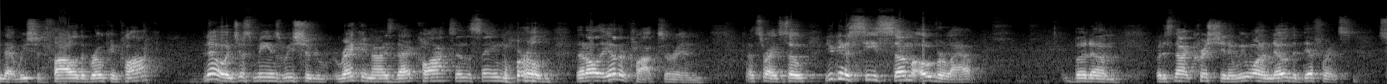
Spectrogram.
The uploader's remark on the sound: lecture given at Christ Church academy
